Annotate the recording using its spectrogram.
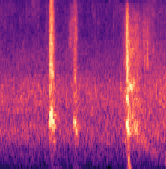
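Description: Animated-film sound effects: two short, sharp sounds about a third of a second apart, then a louder thump near the end.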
